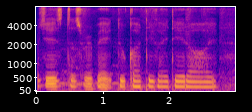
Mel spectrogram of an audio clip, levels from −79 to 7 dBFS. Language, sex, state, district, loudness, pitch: Hindi, female, Arunachal Pradesh, Papum Pare, -16 LUFS, 185 Hz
